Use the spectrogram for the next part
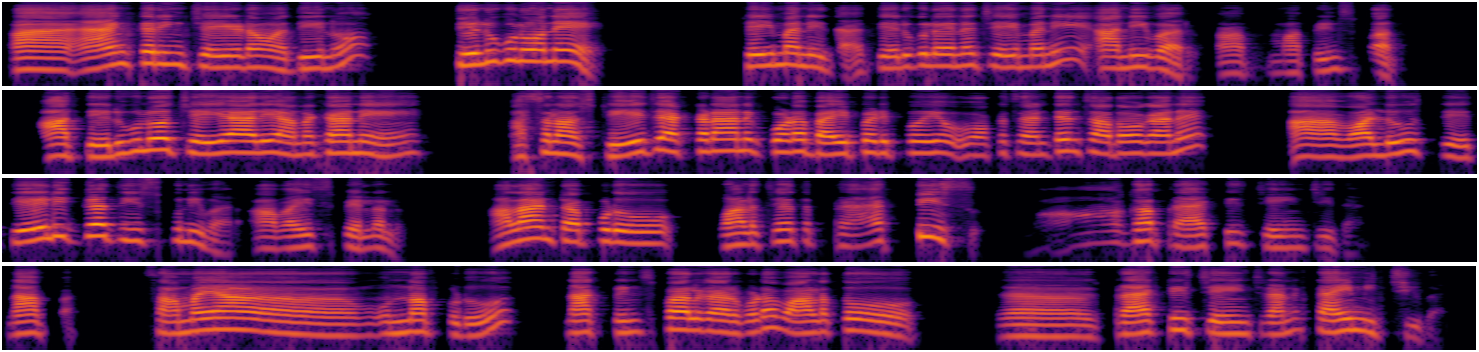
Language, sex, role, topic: Telugu, female, guest, ఆత్మవిశ్వాసాన్ని పెంపొందించుకోవడానికి మీరు ఏం చేశారు?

